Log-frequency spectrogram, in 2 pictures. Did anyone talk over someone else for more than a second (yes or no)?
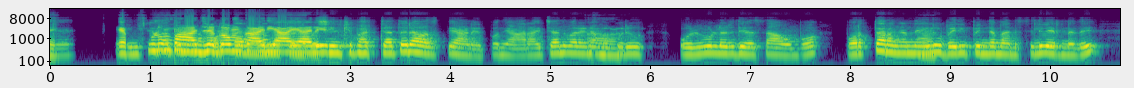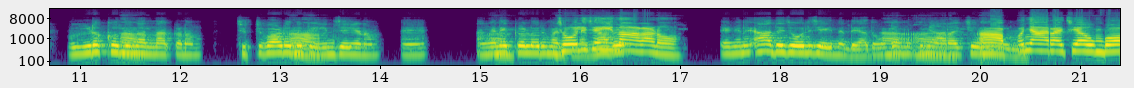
yes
